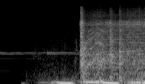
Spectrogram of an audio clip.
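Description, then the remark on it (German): A car engine cranks with a low rumbling whir, then catches and roars to life with a broad, loud burst of noise that settles into a steady running engine, with no talking. “startet den Motor.”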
